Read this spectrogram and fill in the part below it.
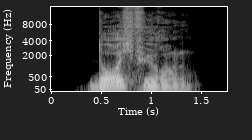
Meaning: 1. implementation 2. performance, execution 3. accomplishment 4. conduct 5. bushing
- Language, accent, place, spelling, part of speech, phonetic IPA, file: German, Germany, Berlin, Durchführung, noun, [ˈdʊɐ̯çˌfyːʁʊŋ], De-Durchführung.ogg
